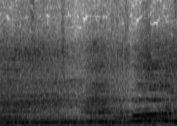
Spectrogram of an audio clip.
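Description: A group of voices singing together in slow, long held notes, moving to a new note near the end.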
